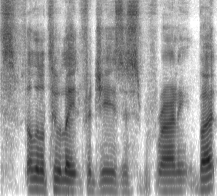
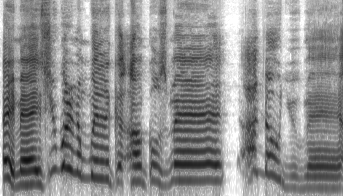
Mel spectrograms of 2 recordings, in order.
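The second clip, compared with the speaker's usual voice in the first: high, loud street-tough voice; jailhouse inmate; 12 semitones higher, 8 dB louder than usual. Acted. Inmate spotting a famous new cellmate, high loud tough voice. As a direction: call out like a cellmate sizing up the new guy.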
